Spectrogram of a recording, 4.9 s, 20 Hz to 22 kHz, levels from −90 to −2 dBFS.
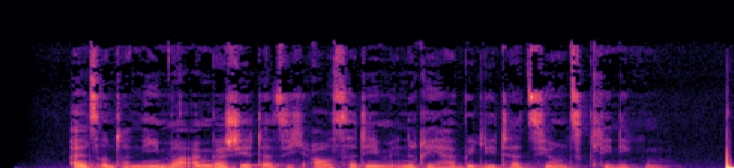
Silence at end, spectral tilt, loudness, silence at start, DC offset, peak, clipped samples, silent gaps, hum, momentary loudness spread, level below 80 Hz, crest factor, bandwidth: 0 s; -5 dB/octave; -30 LUFS; 0.45 s; under 0.1%; 0 dBFS; under 0.1%; none; none; 12 LU; -40 dBFS; 26 dB; 17 kHz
